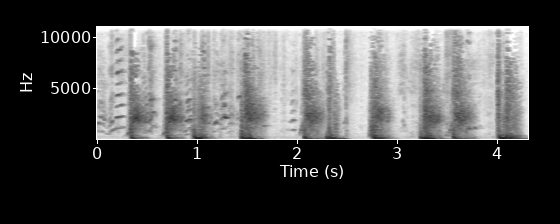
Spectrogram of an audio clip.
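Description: A rapid run of about ten heavy thumps and whacks, two to three a second, like blows landing on a body.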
